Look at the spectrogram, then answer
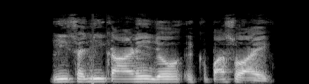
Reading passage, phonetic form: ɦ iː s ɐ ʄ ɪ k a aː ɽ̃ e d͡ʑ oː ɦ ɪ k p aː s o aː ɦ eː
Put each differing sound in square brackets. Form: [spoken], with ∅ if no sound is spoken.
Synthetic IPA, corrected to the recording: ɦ iː s ɐ ʄ [i] k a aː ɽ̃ [i] d͡ʑ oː ɦ ɪ k p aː s o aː ɦ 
